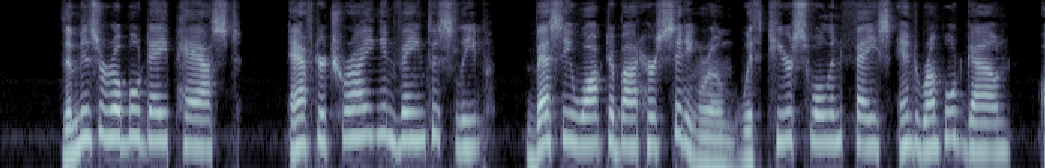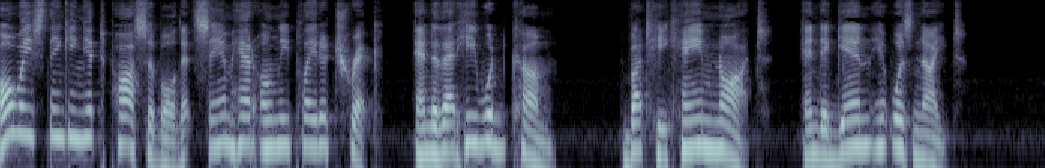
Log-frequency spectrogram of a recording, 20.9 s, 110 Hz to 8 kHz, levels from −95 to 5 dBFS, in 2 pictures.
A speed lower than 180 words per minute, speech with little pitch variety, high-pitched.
No: average, 140 wpm; average, 4.2 semitones; high, 195 Hz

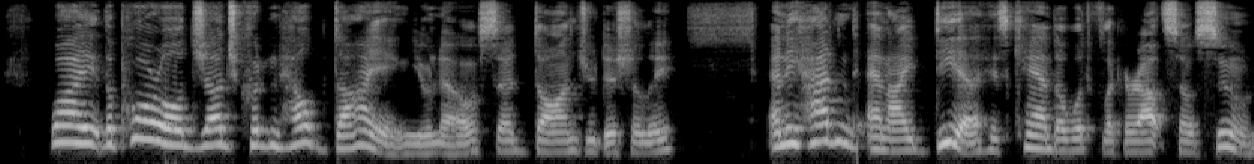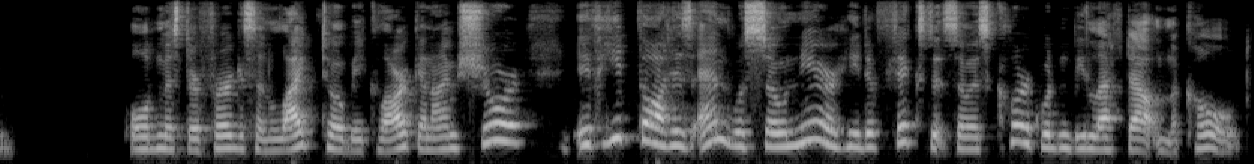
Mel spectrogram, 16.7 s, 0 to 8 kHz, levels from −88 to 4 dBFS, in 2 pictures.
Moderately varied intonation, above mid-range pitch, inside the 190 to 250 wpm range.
No: wide, 7.2 semitones; high, 195 Hz; fast, 205 wpm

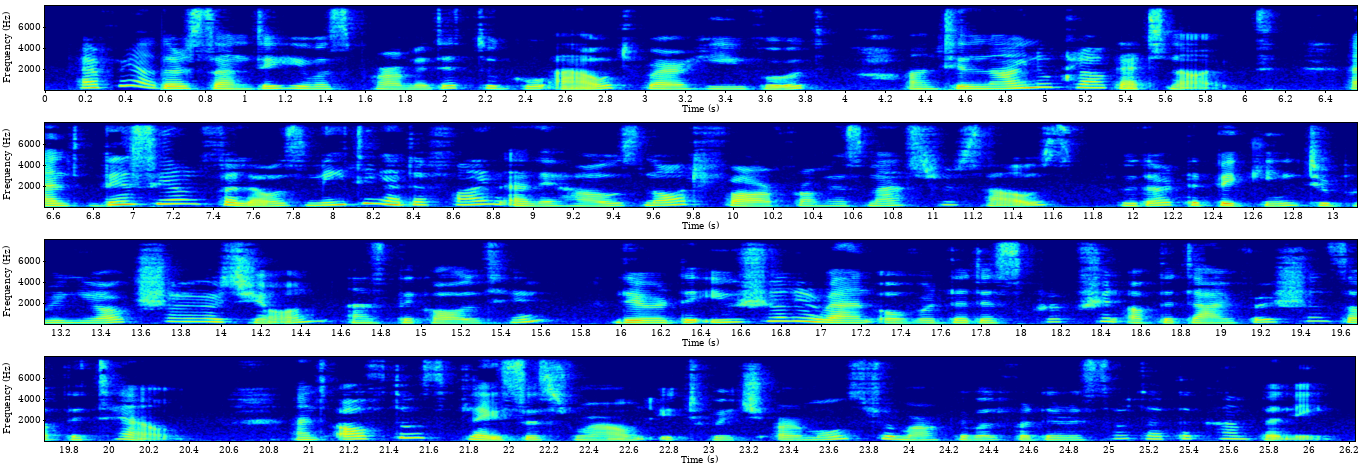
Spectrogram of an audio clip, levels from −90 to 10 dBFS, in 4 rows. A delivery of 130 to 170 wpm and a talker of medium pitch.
No: average, 160 wpm; high, 215 Hz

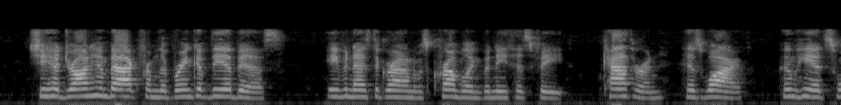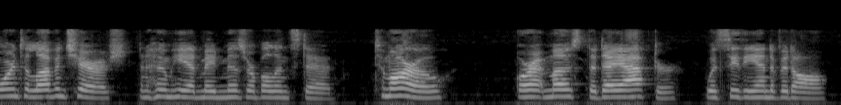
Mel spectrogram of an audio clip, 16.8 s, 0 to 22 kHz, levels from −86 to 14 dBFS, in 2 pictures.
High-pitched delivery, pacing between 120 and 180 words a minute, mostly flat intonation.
No: high, 225 Hz; average, 195 wpm; narrow, 2.3 semitones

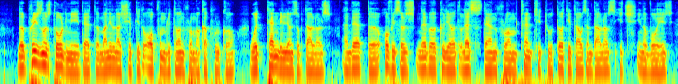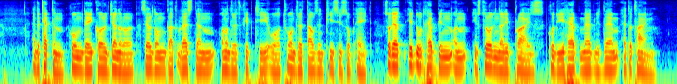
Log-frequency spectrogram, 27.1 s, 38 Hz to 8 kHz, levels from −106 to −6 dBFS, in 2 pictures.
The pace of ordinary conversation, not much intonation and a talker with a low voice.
Yes: average, 155 wpm; narrow, 1.7 semitones; very low, 95 Hz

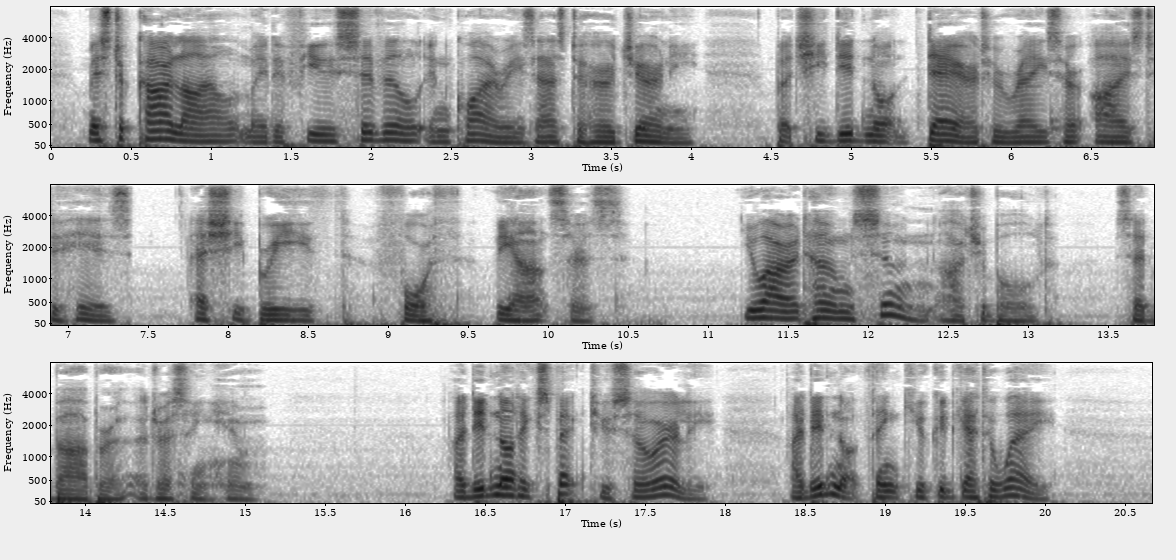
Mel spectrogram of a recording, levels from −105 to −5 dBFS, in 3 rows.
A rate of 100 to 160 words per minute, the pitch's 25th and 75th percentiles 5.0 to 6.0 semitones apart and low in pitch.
Yes: average, 155 wpm; wide, 5.6 semitones; low, 120 Hz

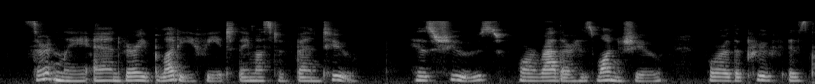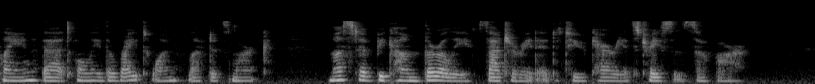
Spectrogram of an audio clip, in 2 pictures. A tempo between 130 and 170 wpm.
Yes: average, 150 wpm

